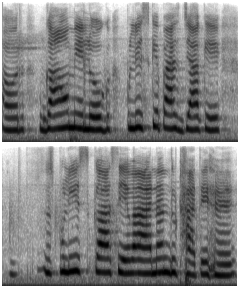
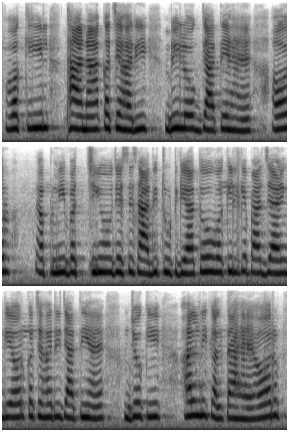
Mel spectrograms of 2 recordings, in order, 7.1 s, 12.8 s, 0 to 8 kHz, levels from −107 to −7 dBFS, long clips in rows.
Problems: none marked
